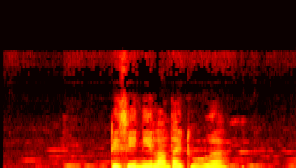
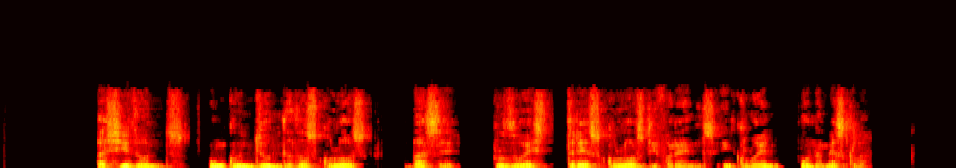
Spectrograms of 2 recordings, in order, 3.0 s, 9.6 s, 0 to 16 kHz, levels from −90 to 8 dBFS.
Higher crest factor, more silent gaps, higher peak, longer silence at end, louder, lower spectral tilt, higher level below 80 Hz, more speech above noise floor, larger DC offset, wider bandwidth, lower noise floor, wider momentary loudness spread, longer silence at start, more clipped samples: about the same, 18 dB vs 18 dB; second, none vs 1.92-2.09 s, 3.84-4.04 s, 4.62-4.93 s, 5.55-5.67 s, 7.85-7.98 s; about the same, -2 dBFS vs -4 dBFS; second, 0.45 s vs 0.9 s; first, -17 LUFS vs -23 LUFS; first, -7.5 dB/octave vs -6 dB/octave; first, -52 dBFS vs -58 dBFS; second, 39 dB vs over 68 dB; neither; first, 11.5 kHz vs 8 kHz; second, -55 dBFS vs under -90 dBFS; second, 6 LU vs 15 LU; second, 0.65 s vs 1 s; neither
